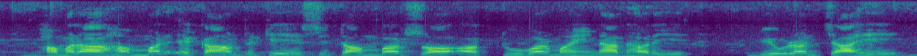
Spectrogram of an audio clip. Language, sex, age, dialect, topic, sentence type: Maithili, male, 18-24, Southern/Standard, banking, question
